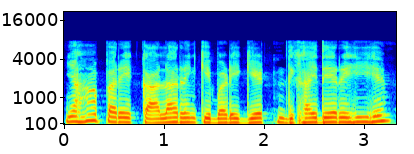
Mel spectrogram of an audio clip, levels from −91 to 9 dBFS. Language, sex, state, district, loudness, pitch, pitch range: Hindi, male, Jharkhand, Ranchi, -12 LUFS, 155 Hz, 150-170 Hz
